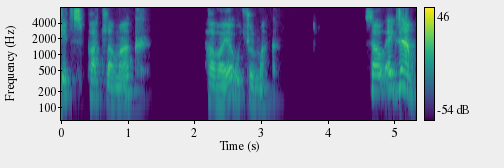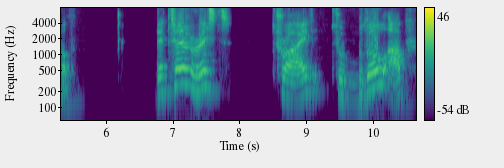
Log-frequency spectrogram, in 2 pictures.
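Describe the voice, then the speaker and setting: A man's voice: high-pitched, a little mellow, low-quality recording. A man from Iran with a Persian accent teaching a live online English lesson, patiently repeating key words.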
